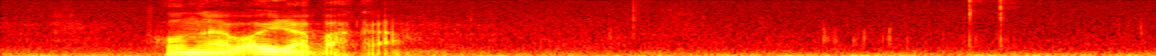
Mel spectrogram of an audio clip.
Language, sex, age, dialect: Faroese, male, 15-35, Sandoy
